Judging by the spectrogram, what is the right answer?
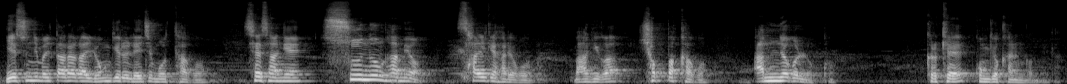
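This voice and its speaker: A man's voice: on the high side, normal speed. A middle-aged male pastor preaching a sermon to his congregation, often asking them questions. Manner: addresses congregation with questions, lively emphasis. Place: church in Tianjin, China.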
